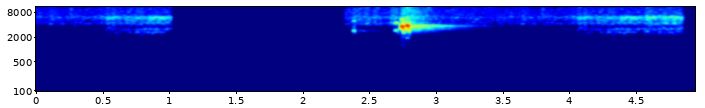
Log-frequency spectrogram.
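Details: A greater sand plover on a lawn on Yonaguni Island gives one short, high, slightly rolled note, lasting under half a second, against an otherwise quiet background with faint high hiss.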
